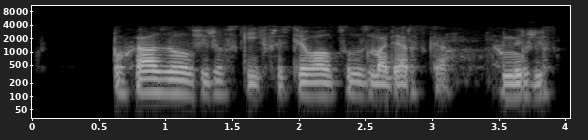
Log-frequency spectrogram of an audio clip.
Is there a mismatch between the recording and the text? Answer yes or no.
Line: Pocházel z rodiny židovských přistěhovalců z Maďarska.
yes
